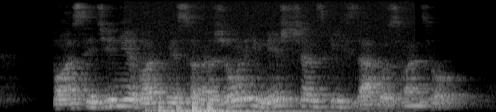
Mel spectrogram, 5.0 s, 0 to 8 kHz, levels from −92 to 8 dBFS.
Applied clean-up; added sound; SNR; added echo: none; Knock / Wood; 1 dB; reverberation time 0.7 s.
